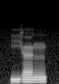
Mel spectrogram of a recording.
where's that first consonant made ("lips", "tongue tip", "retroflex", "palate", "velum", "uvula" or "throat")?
palate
